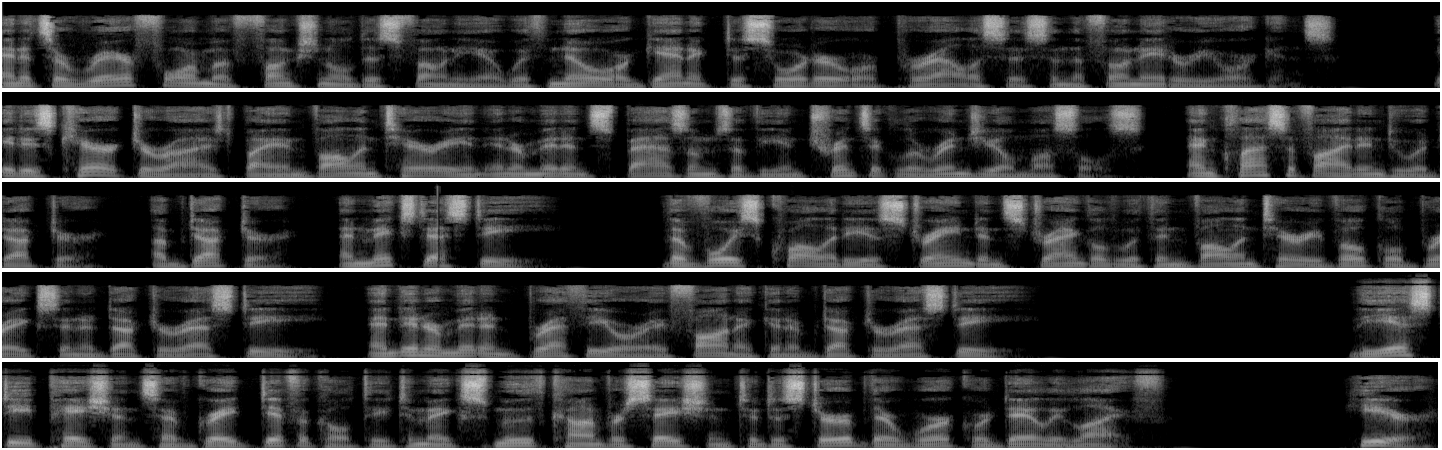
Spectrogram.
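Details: Adult male narrator, possibly synthesized voice; normal speech.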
